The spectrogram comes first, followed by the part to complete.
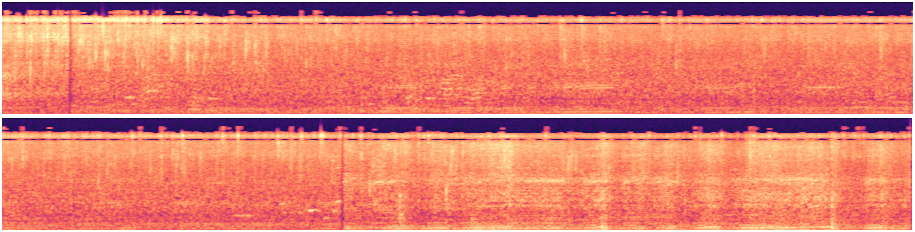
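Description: Light rain pattering steadily. About two-thirds of the way in, a louder low drone joins it.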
